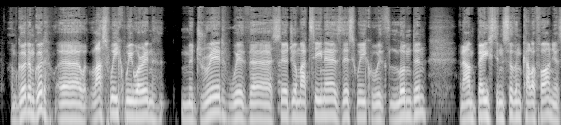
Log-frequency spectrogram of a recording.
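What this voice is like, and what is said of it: North Yorkshire English accent. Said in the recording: “where's your accent from? Because you ain't American. ... I'm from North Yorkshire, near near York and Darlington”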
